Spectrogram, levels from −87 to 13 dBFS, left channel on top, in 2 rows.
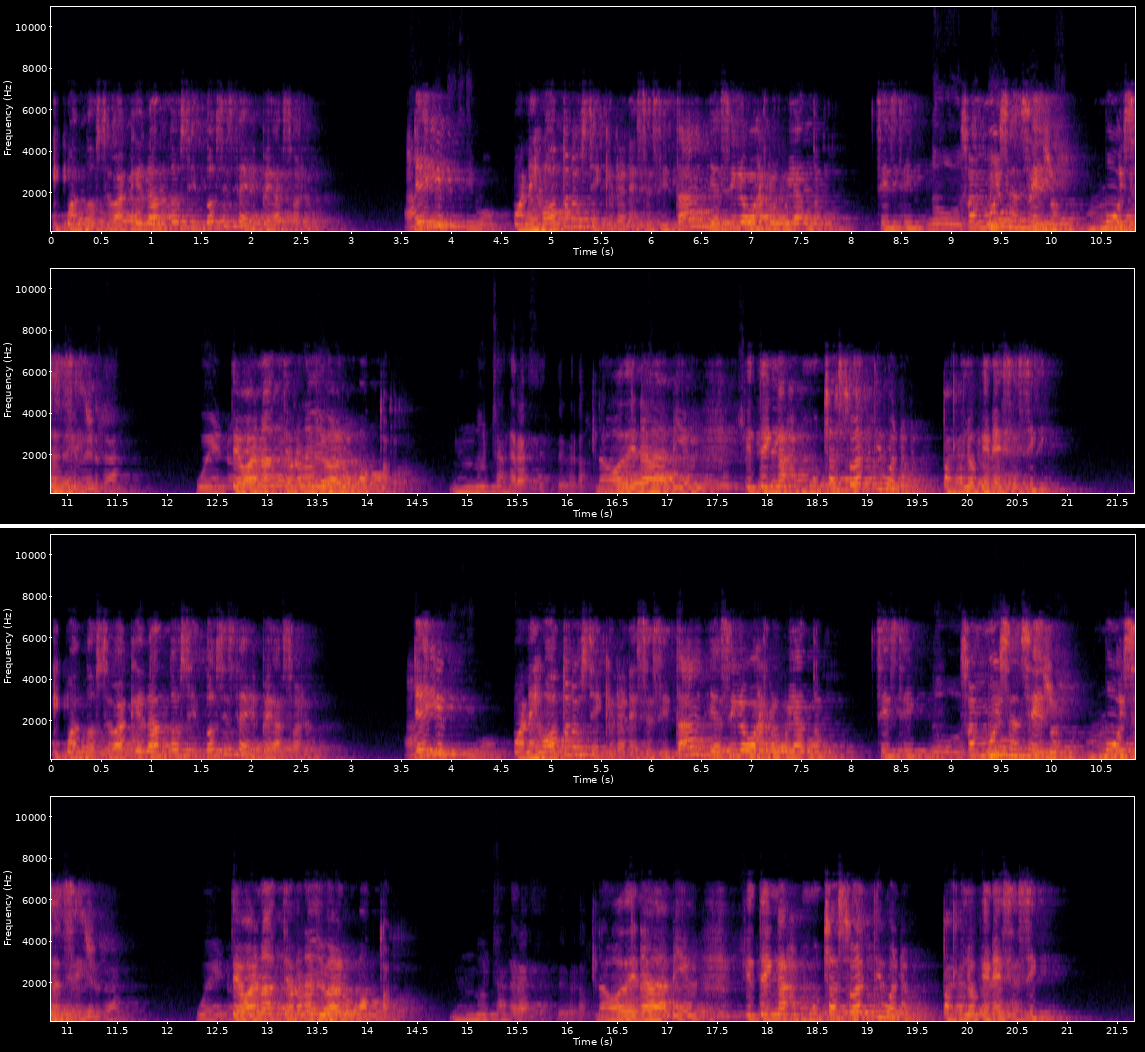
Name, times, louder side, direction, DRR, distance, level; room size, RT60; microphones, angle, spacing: voice 1, 0.1-2.6 3.6-3.9 4.6-7.8 8.3-8.6 9.1-11.3 12.7-14.2 16.2-19.4 19.8-20.7, right 1 dB, 10° right, 3 dB, 7.1 m, -23 dB
voice 2, 3.5-4.5 8.7-10.0 10.9-11.6 12.3-13.8 14.8-16.2 16.5-16.6 16.9-17.0 17.3-17.8, left 2 dB, 65° left, 3 dB, 3.6 m, -33 dB
26.0 x 23.0 x 7.7 m, 0.87 s
head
